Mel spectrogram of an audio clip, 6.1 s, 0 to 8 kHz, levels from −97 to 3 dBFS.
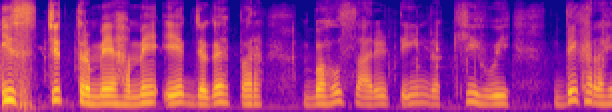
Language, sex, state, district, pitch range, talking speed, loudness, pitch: Hindi, male, Uttar Pradesh, Lucknow, 155-190 Hz, 135 wpm, -18 LUFS, 165 Hz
